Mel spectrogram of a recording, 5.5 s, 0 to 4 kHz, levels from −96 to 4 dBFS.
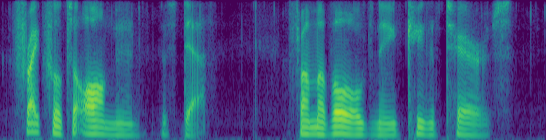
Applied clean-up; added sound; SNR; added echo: neural separator model SepFormer WHAM!.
